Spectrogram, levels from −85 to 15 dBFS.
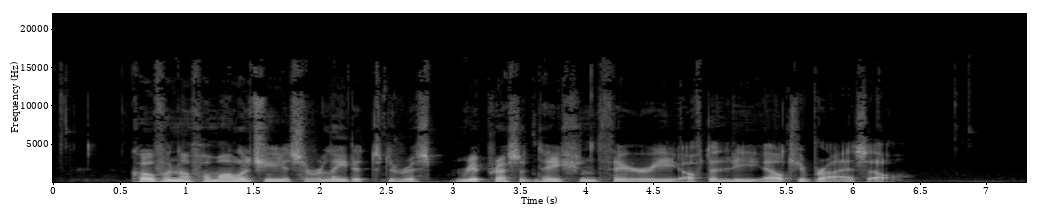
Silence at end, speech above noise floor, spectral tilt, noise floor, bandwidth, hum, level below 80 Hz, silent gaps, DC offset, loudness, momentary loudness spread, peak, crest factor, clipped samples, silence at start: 1 s; 40 dB; -6.5 dB/octave; -60 dBFS; 16 kHz; none; -46 dBFS; none; under 0.1%; -21 LUFS; 8 LU; -4 dBFS; 18 dB; under 0.1%; 0.6 s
